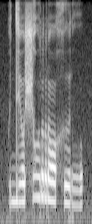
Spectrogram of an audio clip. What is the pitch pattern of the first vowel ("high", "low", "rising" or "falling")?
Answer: low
